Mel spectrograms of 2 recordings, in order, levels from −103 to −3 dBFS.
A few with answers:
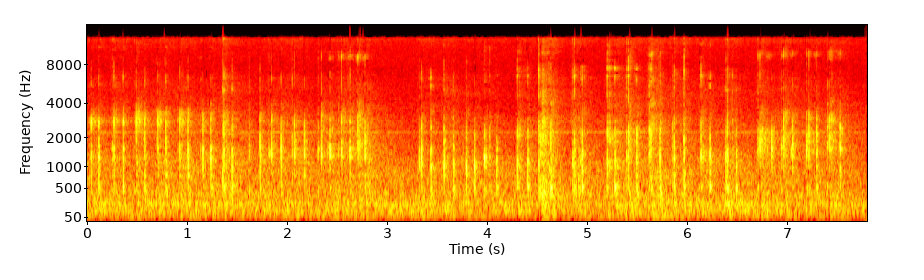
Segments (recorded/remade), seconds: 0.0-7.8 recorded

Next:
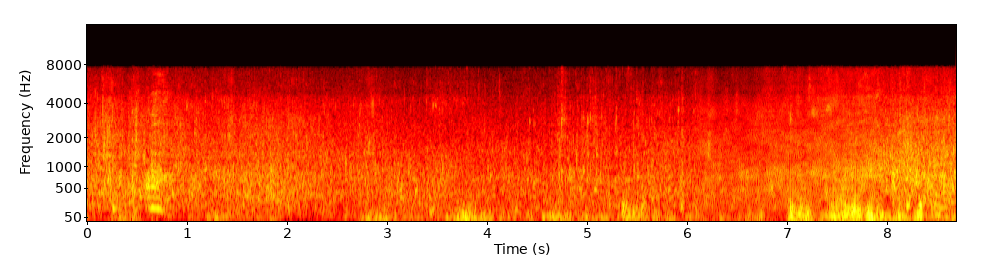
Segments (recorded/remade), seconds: 0.0-6.1 recorded; 6.1-7.9 remade; 7.9-8.7 recorded

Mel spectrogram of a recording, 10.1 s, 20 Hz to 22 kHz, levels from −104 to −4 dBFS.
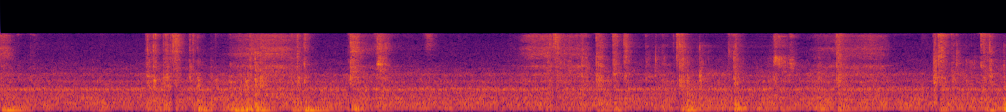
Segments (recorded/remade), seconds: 0.0-6.0 recorded; 6.0-7.9 remade; 7.9-10.1 recorded

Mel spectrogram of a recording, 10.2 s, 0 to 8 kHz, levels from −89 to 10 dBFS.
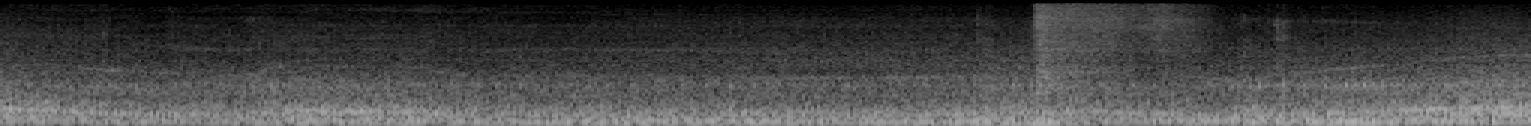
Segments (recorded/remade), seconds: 0.0-1.1 recorded; 1.1-2.1 remade; 2.1-2.8 recorded; 2.8-4.0 remade; 4.0-10.2 recorded

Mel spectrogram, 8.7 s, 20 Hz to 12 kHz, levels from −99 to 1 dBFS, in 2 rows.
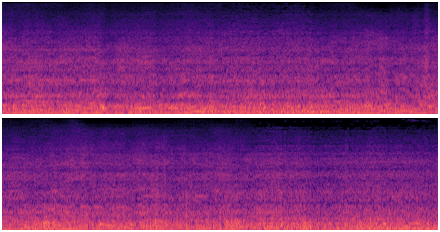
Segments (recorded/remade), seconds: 0.0-2.2 remade; 2.2-3.2 recorded; 3.2-6.9 remade; 6.9-8.7 recorded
